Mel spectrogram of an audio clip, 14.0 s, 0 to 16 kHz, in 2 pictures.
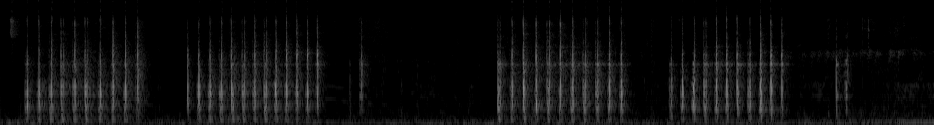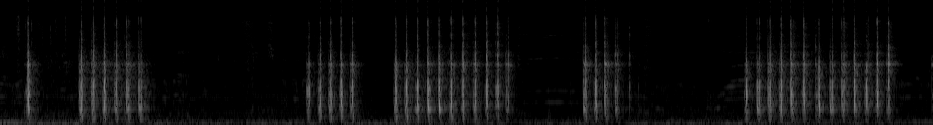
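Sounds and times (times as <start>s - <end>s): rapid tapping of tool on wood: 0.0s - 2.9s, 3.7s - 6.5s, 7.2s - 8.2s, 9.3s - 11.8s, 12.6s - 13.8s.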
